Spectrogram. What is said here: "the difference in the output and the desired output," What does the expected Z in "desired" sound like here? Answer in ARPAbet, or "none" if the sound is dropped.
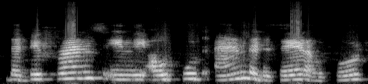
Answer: S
